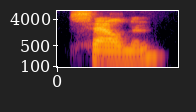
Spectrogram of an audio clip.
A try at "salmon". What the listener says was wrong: L is not pronounced. So when we have L and M, L is not pronounced in some cases, but not all of them.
